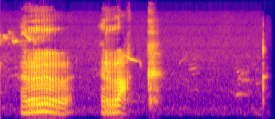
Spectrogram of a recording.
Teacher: it's the rrr, as if your tongue is jumping up and down in your mouth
